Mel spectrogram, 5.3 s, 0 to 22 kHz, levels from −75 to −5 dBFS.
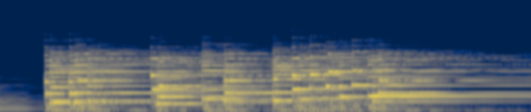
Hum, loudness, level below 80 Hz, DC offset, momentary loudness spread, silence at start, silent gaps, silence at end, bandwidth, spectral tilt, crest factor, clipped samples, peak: none; -18 LUFS; -42 dBFS; under 0.1%; 14 LU; 0 s; none; 0 s; 6.8 kHz; -6.5 dB/octave; 16 dB; under 0.1%; -2 dBFS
